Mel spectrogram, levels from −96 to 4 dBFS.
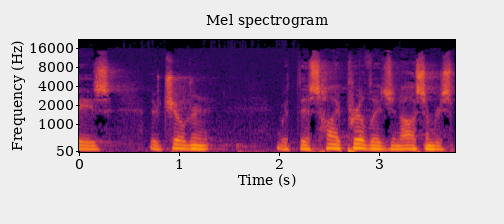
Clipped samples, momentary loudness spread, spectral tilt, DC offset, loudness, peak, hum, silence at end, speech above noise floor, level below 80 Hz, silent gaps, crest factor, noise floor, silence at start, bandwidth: under 0.1%; 11 LU; -4.5 dB/octave; under 0.1%; -23 LUFS; -6 dBFS; none; 0 s; 26 dB; -44 dBFS; none; 18 dB; -49 dBFS; 0 s; 15.5 kHz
